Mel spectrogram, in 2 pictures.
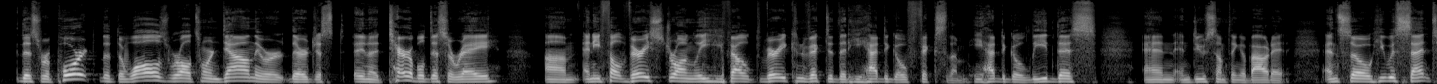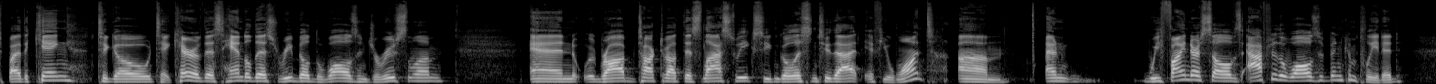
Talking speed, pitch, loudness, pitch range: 200 wpm, 135 Hz, -22 LUFS, 120-155 Hz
